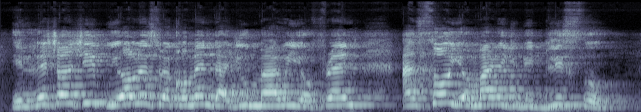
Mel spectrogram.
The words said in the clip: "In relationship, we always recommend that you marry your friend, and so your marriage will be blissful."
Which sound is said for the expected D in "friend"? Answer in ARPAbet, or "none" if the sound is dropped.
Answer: D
